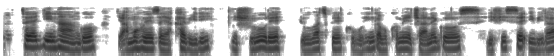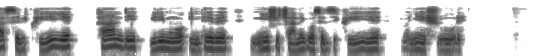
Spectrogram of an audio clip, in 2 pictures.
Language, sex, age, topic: Rundi, male, 36-49, education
